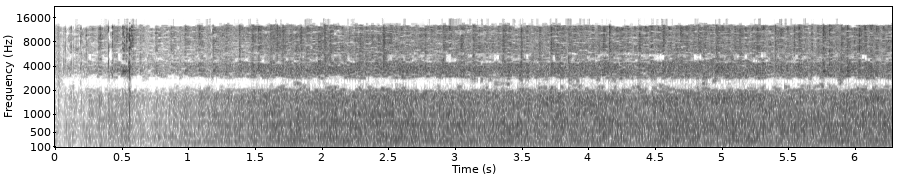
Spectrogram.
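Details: Craftsman Ready Start push mower, Briggs & Stratton 6.5 HP, after carb clean and reassembly with fresh fuel: single-cylinder engine catches and settles into a loud, slightly ragged beat that never smooths out; hard start/no start history, rough running, cause not pinned down.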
